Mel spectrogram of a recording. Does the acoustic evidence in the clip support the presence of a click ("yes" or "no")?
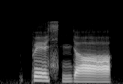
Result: no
